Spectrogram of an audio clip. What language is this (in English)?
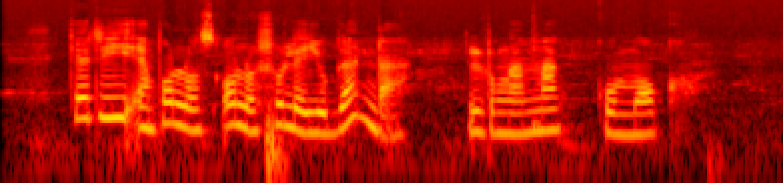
Masai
